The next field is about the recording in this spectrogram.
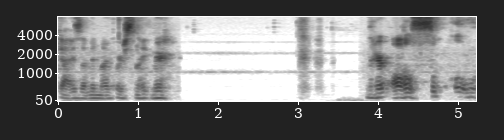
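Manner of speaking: low, quiet private aside over radio. Spotting the swole crew, speaking into comms to the team: quietly, into comms. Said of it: "just gonna quietly say into my comms".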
